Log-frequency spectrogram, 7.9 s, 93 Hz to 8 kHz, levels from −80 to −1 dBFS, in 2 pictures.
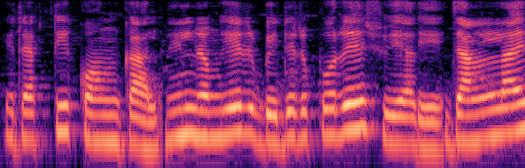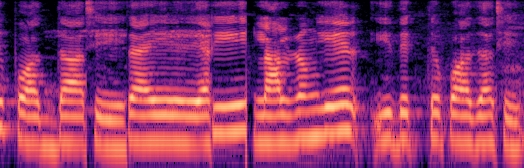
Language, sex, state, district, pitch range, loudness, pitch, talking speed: Bengali, female, West Bengal, Kolkata, 185-225 Hz, -17 LUFS, 200 Hz, 145 wpm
